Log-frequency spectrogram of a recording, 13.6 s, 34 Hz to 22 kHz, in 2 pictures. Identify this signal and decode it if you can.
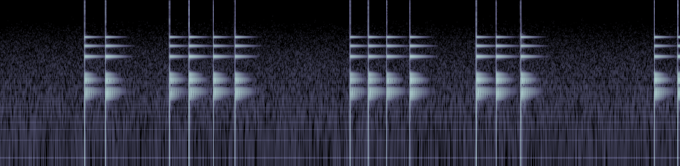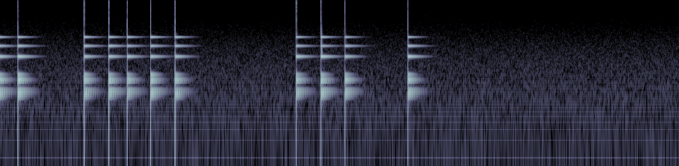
Tap code, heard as taps on a metal pipe, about 5 knocks a second. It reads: ISPL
